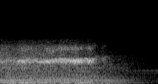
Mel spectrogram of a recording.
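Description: A loud, sustained tire screech with a steady high squeal over a low engine rumble, lasting about a second before quickly fading away as a car tears out of a bar's parking lot.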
